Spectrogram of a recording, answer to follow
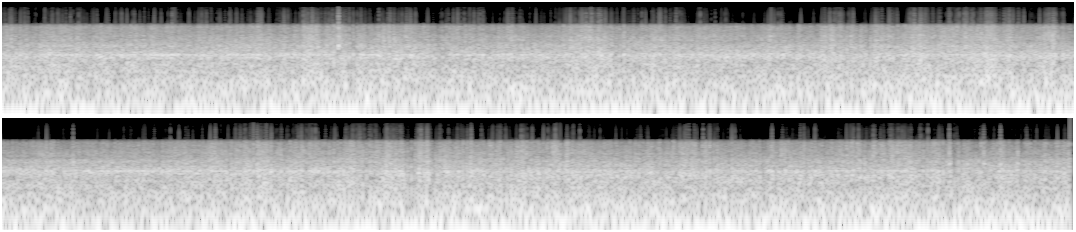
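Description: A car driving over a rough, unpaved dirt and gravel road, heard from inside the cabin: a loud, steady rumble of tyres and engine, broken by frequent small knocks and rattles from the bumpy surface.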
